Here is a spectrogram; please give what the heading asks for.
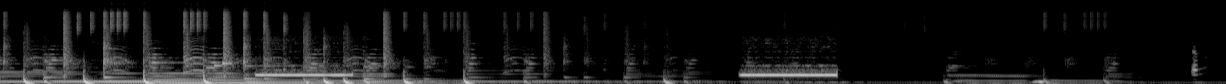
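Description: A phone line rings out with a few steady electronic ringing tones in separate bursts, heard over light plucked background music with clicks and taps, and no one speaking.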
